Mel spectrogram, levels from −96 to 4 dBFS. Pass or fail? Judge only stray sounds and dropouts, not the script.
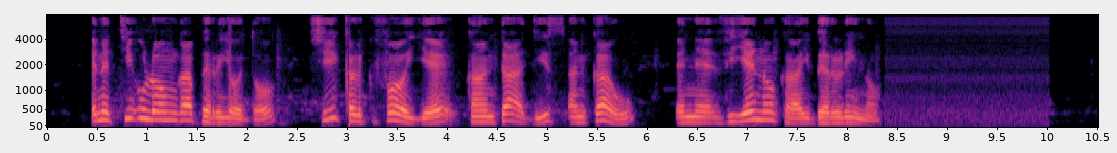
pass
